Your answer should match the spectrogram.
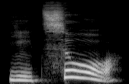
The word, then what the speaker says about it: яйцо: ЯЙЦо. The second syllable is stressed.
